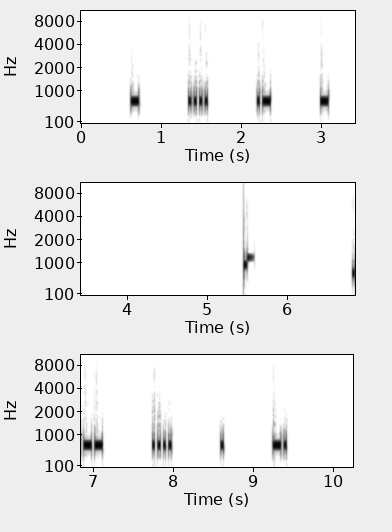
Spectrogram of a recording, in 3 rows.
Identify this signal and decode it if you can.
Morse code, heard as a keyed tone, about 34 wpm, spaced as for 12 wpm, 700 Hz. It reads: THAT WHEN
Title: 6x Character Spacing - Top 100 Words - 35wpm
